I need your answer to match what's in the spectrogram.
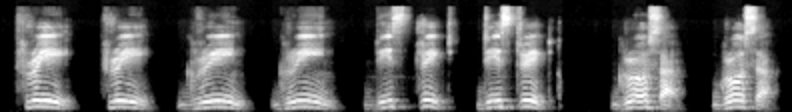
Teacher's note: ট্রি এর পরে ই vowel sound আছে, এখানে পুরো আর এর উচ্চারণ হবে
